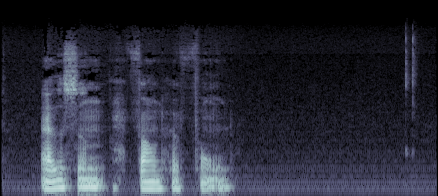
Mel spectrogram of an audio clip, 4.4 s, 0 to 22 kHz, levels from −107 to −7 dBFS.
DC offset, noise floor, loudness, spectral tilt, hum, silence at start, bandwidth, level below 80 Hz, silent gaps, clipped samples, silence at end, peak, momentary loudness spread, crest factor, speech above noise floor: under 0.1%; -67 dBFS; -31 LUFS; -6.5 dB/octave; 50 Hz at -55 dBFS; 0.4 s; 11.5 kHz; -62 dBFS; none; under 0.1%; 2.05 s; -10 dBFS; 9 LU; 24 dB; 37 dB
